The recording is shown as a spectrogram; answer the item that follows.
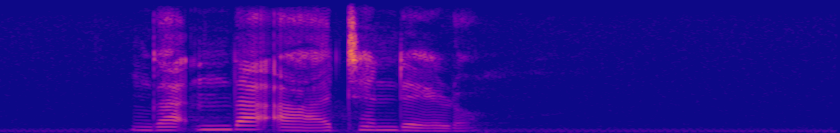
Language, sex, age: Venda, female, 21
